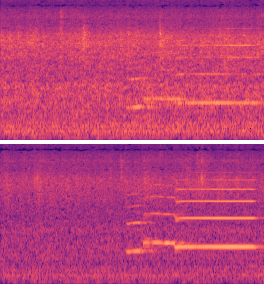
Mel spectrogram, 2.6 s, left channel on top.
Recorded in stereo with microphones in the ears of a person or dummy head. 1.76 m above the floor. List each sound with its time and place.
1.2 s a trumpet: 45° right (ahead or behind), 0.8 m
